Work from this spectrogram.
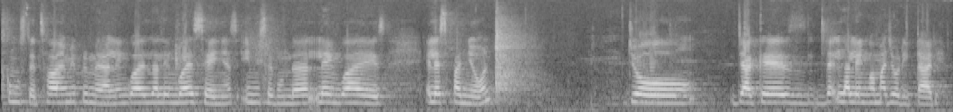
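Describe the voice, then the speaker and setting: A woman interpreting aloud for an interviewee, halting with many fillers and restarts. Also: on the high side, little pitch movement, dark tone, long reverb tail, a little hiss or hum. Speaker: sign language interpreter voicing a deaf student. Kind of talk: interview answer, spoken interpretation.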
